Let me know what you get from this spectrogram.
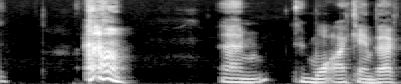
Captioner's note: clears throat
